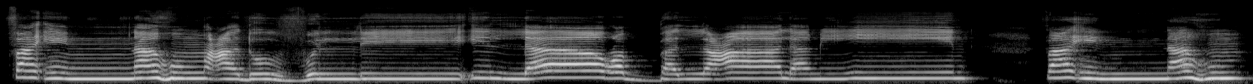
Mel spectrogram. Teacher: نون کے اوپر ہم غنہ کریں گے. کیوں غنہ کریں گے؟ کیونکہ نون کے اوپر تشدید ہے. جب بھی نون کے اوپر تشدید ہوگی یا میم کے اوپر تشدید ہوگی تو ہم نے غنہ کرنا ہے، اور یہ غنہ اصل ہوتا ہے نون مشدد کے اوپر اور جو میم مشدد کے اوپر ہوگا.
